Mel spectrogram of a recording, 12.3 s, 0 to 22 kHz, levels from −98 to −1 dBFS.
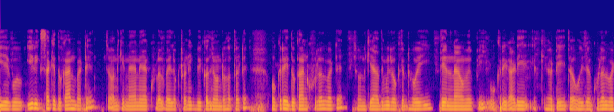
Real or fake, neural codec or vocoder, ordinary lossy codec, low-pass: fake; codec, 16 kHz, 16 kbps, FunCodec, trained on Chinese and English, 50 frames a second; none; 7.2 kHz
